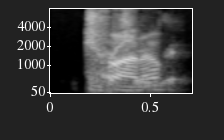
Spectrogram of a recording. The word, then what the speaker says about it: Toronto: Toronto. – As a random side. – As Canadians say. – Yeah. – Toronto. They don't pronounce the first O.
